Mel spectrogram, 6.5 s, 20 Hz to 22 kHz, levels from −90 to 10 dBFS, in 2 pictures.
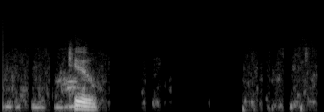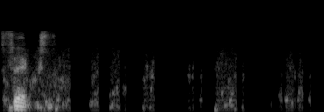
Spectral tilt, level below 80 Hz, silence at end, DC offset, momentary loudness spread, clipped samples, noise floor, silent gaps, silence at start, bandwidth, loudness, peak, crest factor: -7.5 dB/octave; -68 dBFS; 2.7 s; under 0.1%; 24 LU; under 0.1%; -40 dBFS; 1.10-1.52 s, 1.72-2.42 s, 2.84-2.89 s; 0.05 s; 6.8 kHz; -22 LUFS; -4 dBFS; 24 dB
